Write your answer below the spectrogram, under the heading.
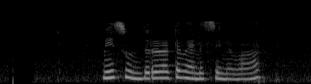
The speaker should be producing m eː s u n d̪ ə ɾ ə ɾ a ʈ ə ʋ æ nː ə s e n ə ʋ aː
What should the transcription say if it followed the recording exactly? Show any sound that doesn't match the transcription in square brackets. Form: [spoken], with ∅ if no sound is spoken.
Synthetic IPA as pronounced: m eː s u n d̪ ə ɾ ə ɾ a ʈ ə ʋ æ [n] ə s e n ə ʋ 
